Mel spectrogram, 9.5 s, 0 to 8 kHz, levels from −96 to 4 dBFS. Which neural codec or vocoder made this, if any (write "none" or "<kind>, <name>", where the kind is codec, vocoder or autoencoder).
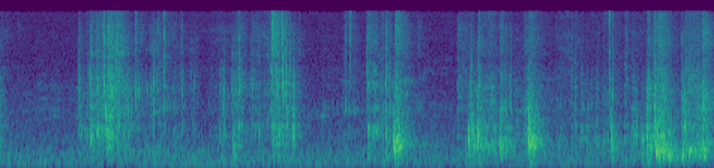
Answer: none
